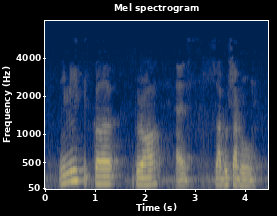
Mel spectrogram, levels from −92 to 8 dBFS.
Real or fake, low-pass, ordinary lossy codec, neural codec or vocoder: fake; 7.2 kHz; MP3, 24 kbps; codec, 16 kHz, 4 kbps, FunCodec, trained on LibriTTS, 50 frames a second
